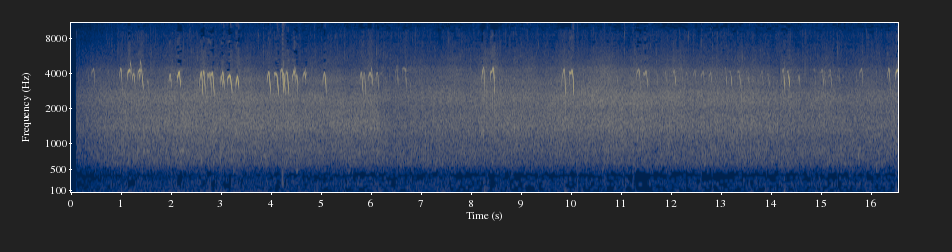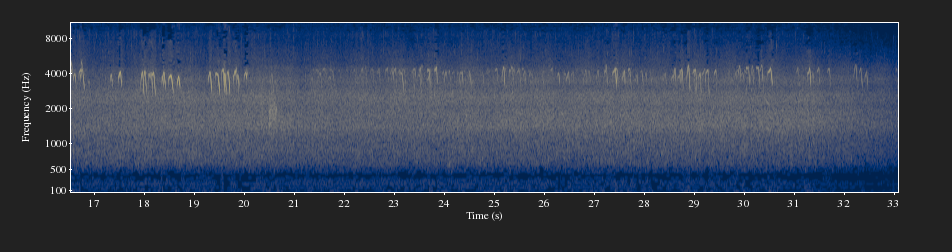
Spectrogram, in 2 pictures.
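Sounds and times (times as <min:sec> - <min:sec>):
Tringa glareola calling by the sea in Sakhalin: 0:00.2 - 0:33.0.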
